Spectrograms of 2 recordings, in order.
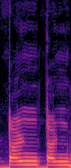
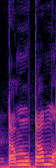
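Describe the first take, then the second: First: The syllable ends with an n sound. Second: The syllable ends with an m sound. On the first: "एक बार आधा ण हो जाएगा" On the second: "एक बार तो म हो जाएगा"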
